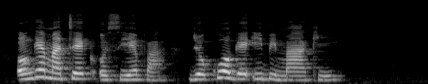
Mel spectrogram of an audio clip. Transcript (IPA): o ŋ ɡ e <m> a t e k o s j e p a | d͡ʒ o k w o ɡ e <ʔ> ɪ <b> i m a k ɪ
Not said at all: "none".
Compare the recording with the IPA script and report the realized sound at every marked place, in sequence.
m, ʔ, b

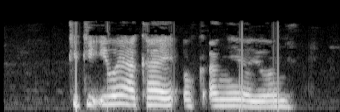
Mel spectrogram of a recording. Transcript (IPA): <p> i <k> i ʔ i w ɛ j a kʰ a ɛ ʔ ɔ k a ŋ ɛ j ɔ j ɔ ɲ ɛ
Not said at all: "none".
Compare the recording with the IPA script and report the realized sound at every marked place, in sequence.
k, k

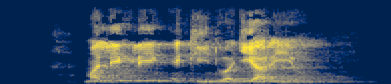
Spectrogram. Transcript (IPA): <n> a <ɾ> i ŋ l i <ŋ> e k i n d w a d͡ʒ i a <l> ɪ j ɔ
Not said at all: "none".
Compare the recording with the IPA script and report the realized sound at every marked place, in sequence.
m, l, ŋ, ɾ

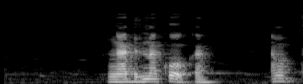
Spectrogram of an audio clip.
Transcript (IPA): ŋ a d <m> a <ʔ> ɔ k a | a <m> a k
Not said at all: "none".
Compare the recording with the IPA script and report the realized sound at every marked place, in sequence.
n, k, m

